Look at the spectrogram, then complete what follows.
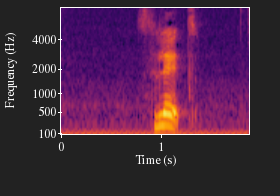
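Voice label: "slit", English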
